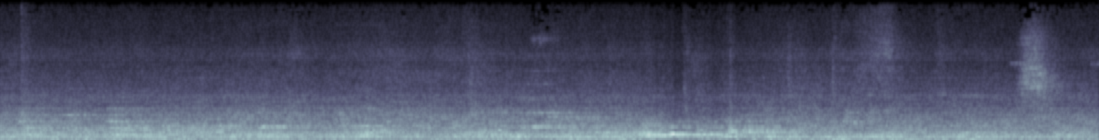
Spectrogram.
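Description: Steady murmur of a crowd in a large indoor hall, many voices blending into one even din.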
